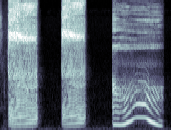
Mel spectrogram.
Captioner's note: blows raspberry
